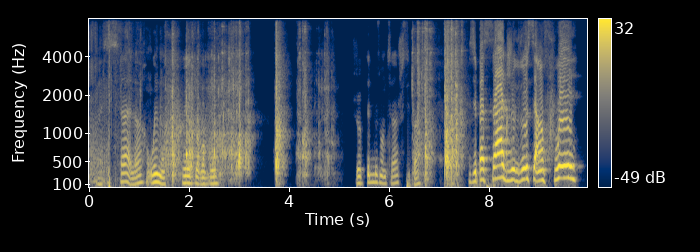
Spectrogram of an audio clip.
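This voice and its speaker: A man with a fairly high pitch talks at a very slow pace, his pitch swinging very widely and his loudness rising and falling in big swings, with long, frequent pauses. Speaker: home cooking youtuber. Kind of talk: casual cooking vlog. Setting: at home.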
